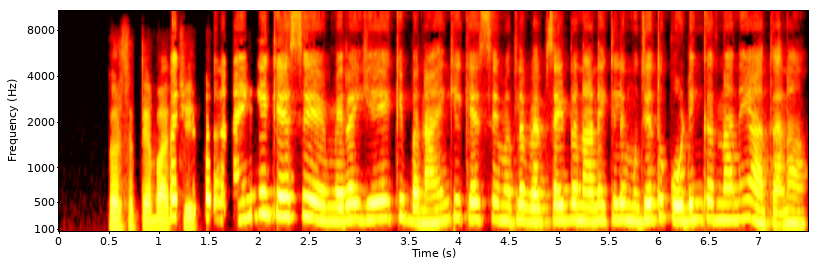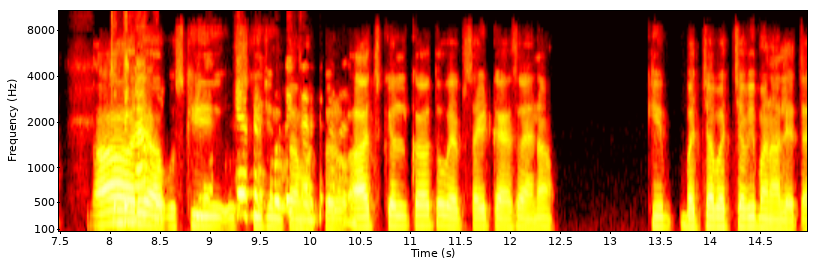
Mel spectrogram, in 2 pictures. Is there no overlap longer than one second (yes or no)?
no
